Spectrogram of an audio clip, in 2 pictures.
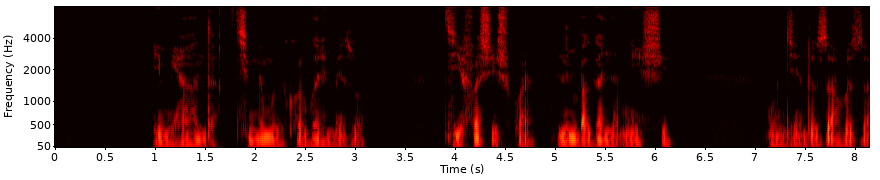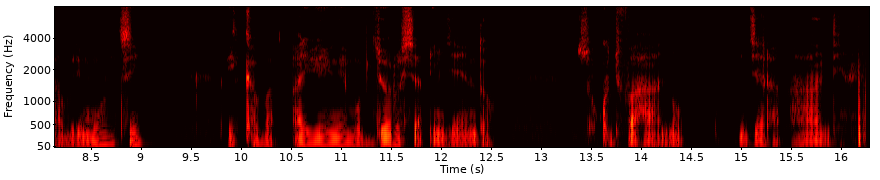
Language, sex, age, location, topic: Kinyarwanda, male, 25-35, Kigali, government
